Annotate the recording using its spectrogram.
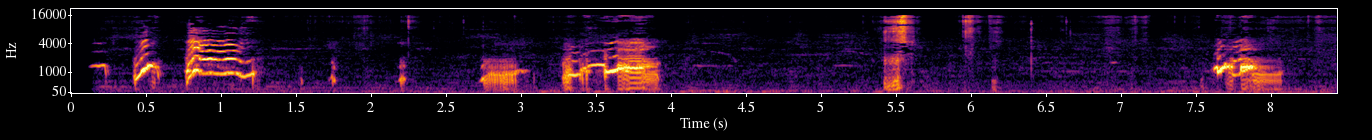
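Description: A puppy crying in a series of short, high whines and yelps, about six cries spread a second or two apart.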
